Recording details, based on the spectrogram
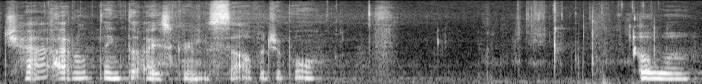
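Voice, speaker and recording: A woman hosting an ASMR livestream, chatting casually and playfully to viewers in a soft, breathy whisper and murmur. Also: high voice, little pitch movement, unhurried, slight background noise.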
